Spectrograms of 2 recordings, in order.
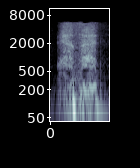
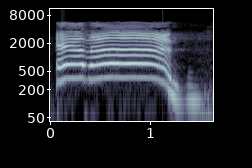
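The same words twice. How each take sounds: First: The name is said quietly. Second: The name is shouted loudly.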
